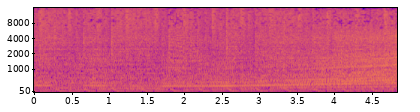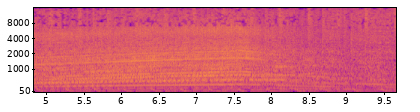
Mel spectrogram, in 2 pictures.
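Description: Stock cars at Martinsville in the NASCAR Racing 2003 video game, a loud continuous pack of engine drones rising and falling together in pitch as the cars run close.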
